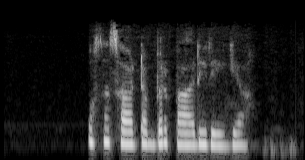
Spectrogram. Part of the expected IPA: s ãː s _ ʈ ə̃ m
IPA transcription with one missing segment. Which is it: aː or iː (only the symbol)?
aː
